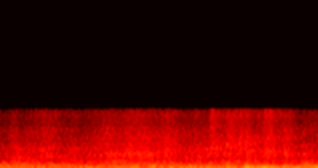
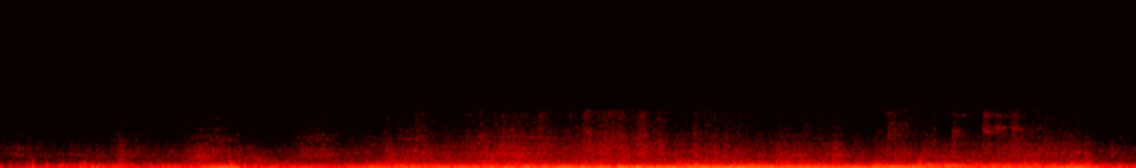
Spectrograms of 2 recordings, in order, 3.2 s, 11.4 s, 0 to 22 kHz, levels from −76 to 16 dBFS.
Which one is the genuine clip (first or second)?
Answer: second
